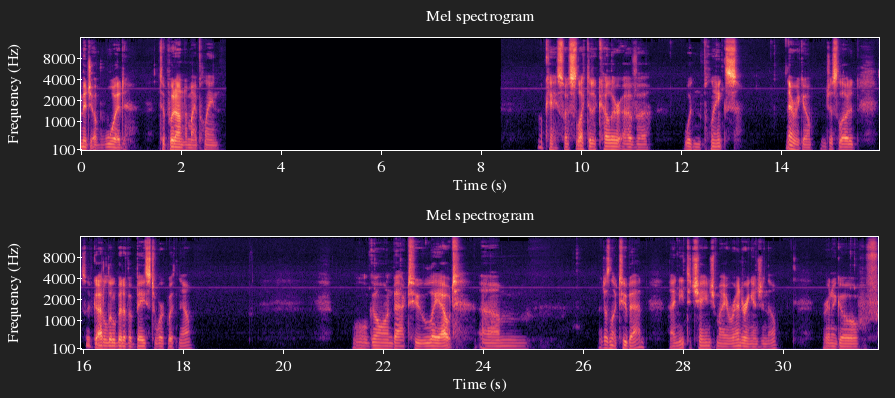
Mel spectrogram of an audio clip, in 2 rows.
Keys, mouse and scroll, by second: 2.9 click, 4.3 scroll down 2, 4.8 scroll down 2, 5.0 click, 5.2 click, 5.5 click, 5.7 click, 5.8 click, 5.9 click, 6.0 click, 6.3 click, 6.4 click, 6.5 click, 6.7 click, 6.9 click, 7.6 click, 7.8 middle click, 8.2 click, 9.5-10.2 middle drag, 10.5 click, 11.7-12.6 drag, 12.7 click, 12.9 middle click, 13.8-19.5 middle drag, 21.7 click, 22.2 click, 27.8 click, 28.6 click, 31.3 click.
